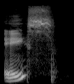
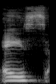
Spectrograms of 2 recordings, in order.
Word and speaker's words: AIICE: And then you moved on to starting what our main topic is the Alliance for Identity Inclusive Computing Education, or is it pronounced ACE? – Yeah, so ACE, uh, and actually, I should say, uh, Dr. Nicki Washington, who's in computer science, really uh, led that effort.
